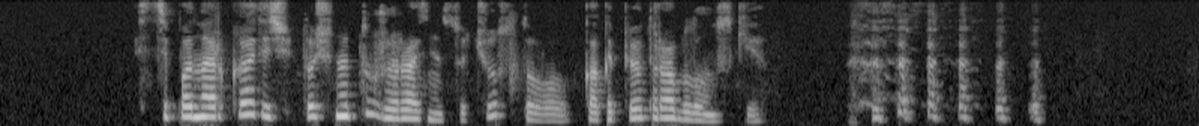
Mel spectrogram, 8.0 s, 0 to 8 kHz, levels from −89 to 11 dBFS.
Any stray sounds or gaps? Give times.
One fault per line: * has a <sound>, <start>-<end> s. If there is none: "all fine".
* has a laugh, 5.6-7.0 s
